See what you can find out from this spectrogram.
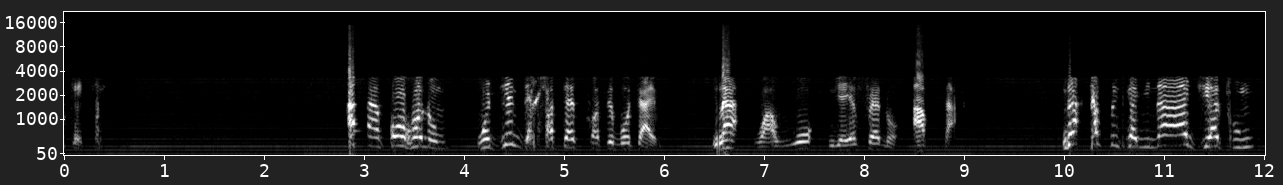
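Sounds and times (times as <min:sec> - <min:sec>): electrical hum on telephone line: 0:00.0 - 0:12.0
man's voice: 0:10.0 - 0:11.9.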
